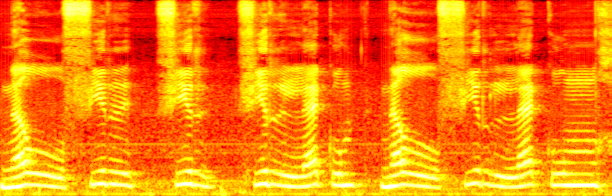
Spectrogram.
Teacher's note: kha tebal ya, dia punya sifat isti'la.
